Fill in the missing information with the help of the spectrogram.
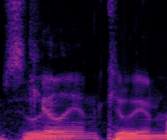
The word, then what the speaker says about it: Cillian: Cillian Murphy.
